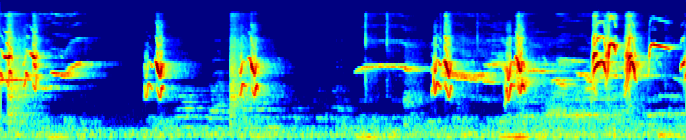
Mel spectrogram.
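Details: Oriental magpie-robin song aimed at provoking others, spaced sharp notes and short slurred whistles, a long steady whistle, then clustered bright chirps.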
